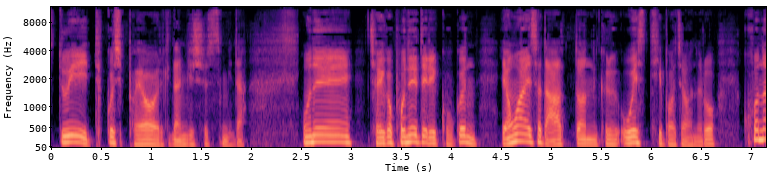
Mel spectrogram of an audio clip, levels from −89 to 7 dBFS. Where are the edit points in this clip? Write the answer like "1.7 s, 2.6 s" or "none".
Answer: 2.5 s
